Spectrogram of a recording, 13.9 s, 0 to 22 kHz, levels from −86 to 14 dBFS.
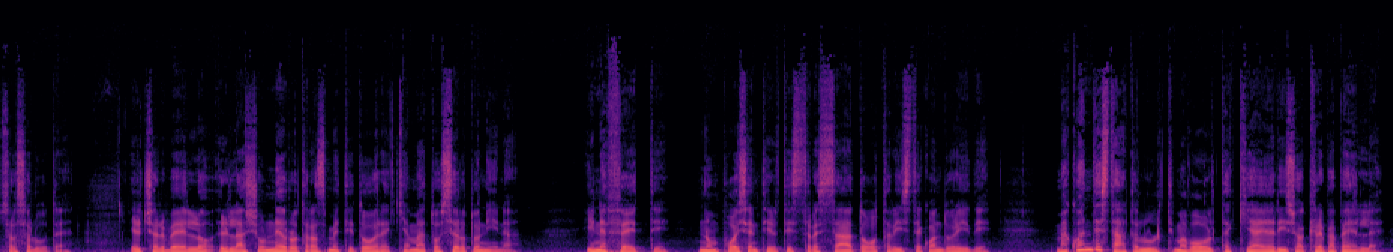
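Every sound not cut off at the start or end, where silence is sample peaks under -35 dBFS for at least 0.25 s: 1.19–5.14 s
5.88–6.66 s
6.99–9.86 s

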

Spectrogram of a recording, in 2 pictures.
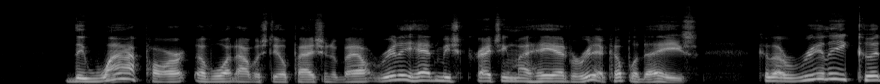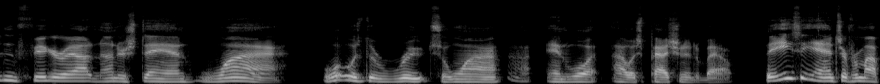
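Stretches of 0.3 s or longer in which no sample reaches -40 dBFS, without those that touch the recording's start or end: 6.95–7.60 s
11.62–12.05 s
16.09–16.47 s

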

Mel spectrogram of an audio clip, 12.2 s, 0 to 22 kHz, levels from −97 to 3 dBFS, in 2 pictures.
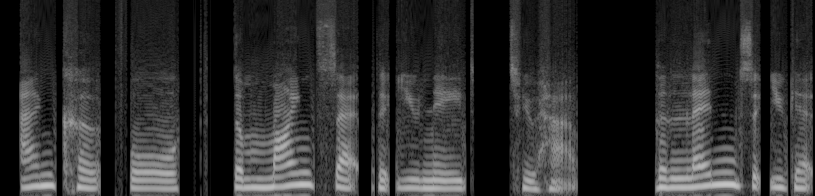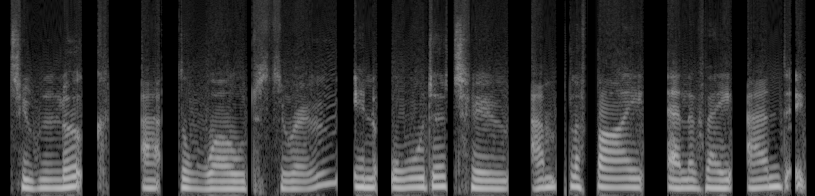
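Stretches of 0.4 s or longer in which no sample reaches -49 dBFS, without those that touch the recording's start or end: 4.34–4.93 s

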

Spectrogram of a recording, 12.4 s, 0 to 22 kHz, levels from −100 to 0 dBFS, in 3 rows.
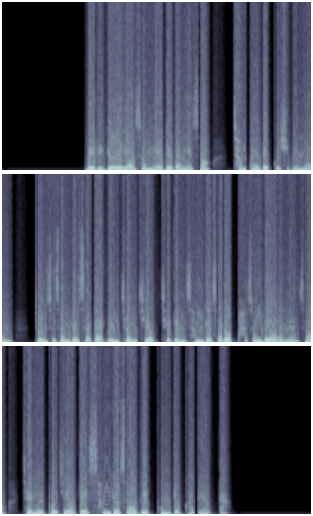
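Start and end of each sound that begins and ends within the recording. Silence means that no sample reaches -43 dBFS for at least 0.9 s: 1.11–11.26 s

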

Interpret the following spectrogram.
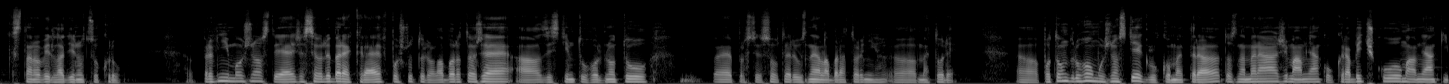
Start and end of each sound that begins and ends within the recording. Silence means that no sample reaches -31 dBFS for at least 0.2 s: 2.06–6.45 s
7.15–9.51 s

